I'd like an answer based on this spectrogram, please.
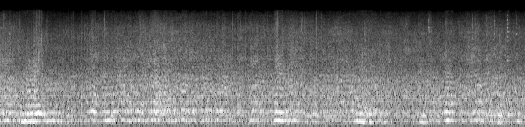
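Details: Many honeybees on a big orientation flight when the sun appears after a colder spell; continuous layered buzzing drone, with wavering tones as individual bees pass close by.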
